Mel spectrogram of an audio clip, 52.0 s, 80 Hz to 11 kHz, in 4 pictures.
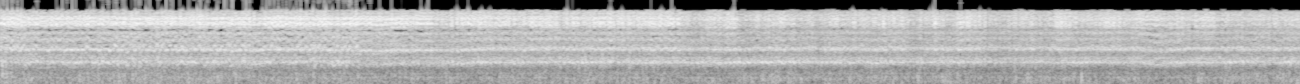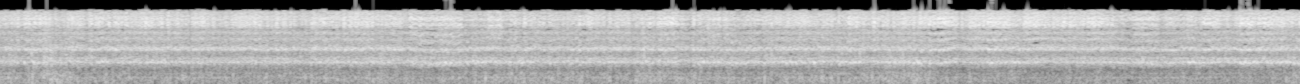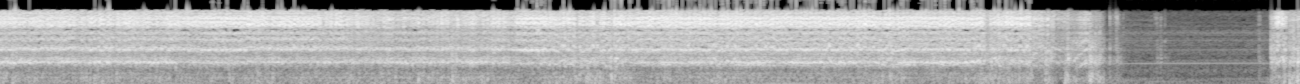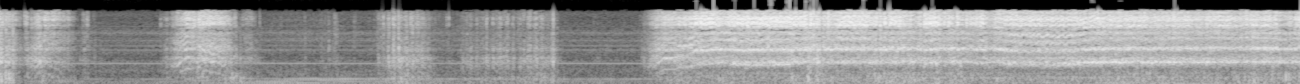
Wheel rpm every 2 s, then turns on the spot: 200, 190, 220, 230, 230, 230, 230, 230, 230, 230, 230, 230, 230, 230, 220, 220, 210, 210, 70, 20, 20, 10, 30, 220, 230, 230.
42-44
